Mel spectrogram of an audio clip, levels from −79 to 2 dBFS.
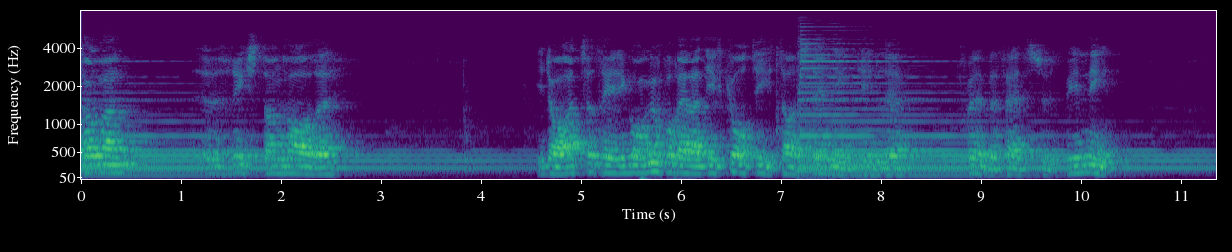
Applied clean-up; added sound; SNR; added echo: none; Guitar; 9 dB; reverberation time 0.8 s.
